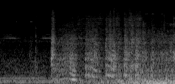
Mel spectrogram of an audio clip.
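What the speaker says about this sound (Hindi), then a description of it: "देखिए गाड़ी स्टार्ट।" A car's engine cranks and catches, started in neutral with the clutch pressed and no throttle, then settles into a steady close idle with no talking over it.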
